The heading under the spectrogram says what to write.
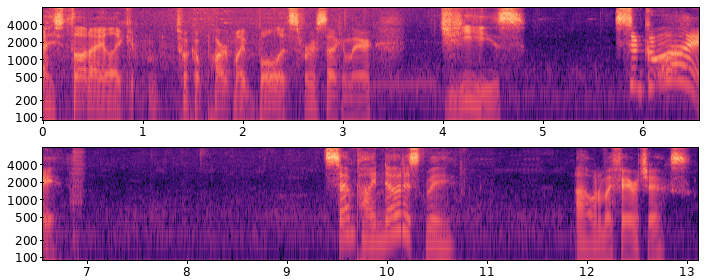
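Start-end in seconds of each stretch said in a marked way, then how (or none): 5.7-10.7 squealing high anime fangirl; excited anime fan. Pretend. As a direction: gush like a starstruck anime fan.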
